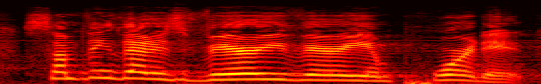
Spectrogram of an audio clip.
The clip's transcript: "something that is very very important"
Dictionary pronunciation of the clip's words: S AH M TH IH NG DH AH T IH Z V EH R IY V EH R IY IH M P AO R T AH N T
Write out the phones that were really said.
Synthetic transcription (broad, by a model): S AH M TH IH NG DH AH T IH Z V EH R IY V EH R IY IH M P AO R T N T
